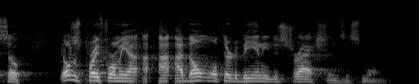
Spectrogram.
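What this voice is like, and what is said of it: Congested, strained, failing voice. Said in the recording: “I felt some just drainage and allergies up here, sinus stuff, and it's giving me a little trouble ... me losing my voice”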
